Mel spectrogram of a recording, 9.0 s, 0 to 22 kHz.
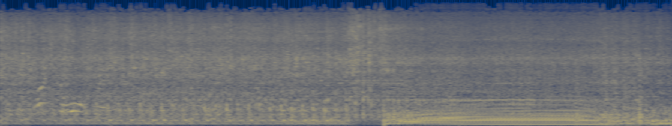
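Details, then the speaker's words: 1932 Ford gasser truck V8 that sat 40-odd years, first run after restoration without coolant or fan belt; starter cranks a few seconds, then it fires into a steady, even idle with about 42 oil pressure. Normal start and idle. "but that's good oil pressure yeah oh that sounded beautiful too how long did that motor set for 40 something years old"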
